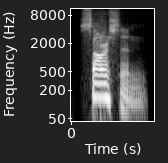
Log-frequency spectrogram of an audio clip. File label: "sarsen", American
